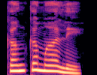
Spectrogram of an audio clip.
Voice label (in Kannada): "ಗಂಗಾಮಾಳ", Kannada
